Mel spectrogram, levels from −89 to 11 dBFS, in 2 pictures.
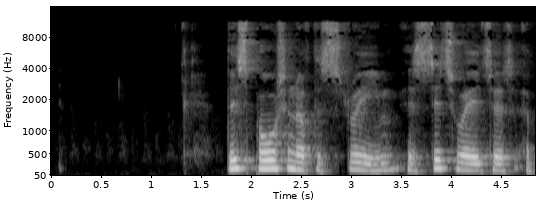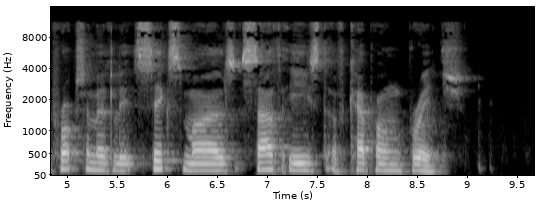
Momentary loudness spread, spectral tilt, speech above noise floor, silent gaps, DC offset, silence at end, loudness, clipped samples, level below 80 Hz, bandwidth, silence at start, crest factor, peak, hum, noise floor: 11 LU; -5 dB/octave; 58 dB; none; under 0.1%; 0.75 s; -18 LUFS; under 0.1%; -62 dBFS; 11.5 kHz; 1.75 s; 16 dB; -2 dBFS; none; -75 dBFS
